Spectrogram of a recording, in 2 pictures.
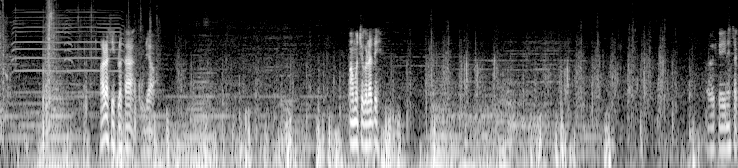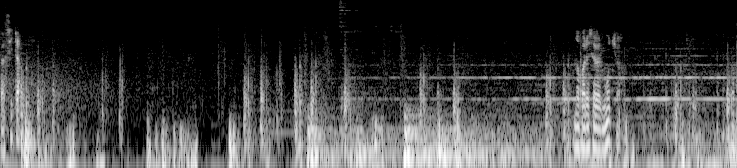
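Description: Footsteps crunch and thud on hard ground and wooden floors.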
